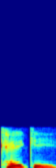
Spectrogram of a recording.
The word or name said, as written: cakey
